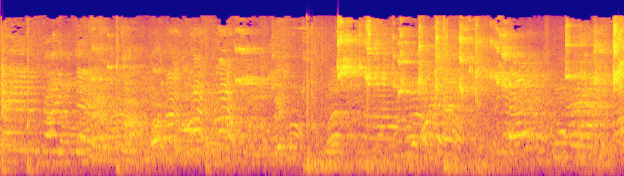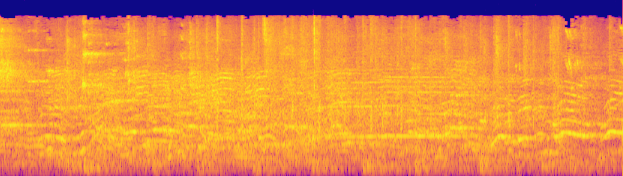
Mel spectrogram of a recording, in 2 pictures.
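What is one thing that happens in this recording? A basketball bounces on the floor in a large echoing hall.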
